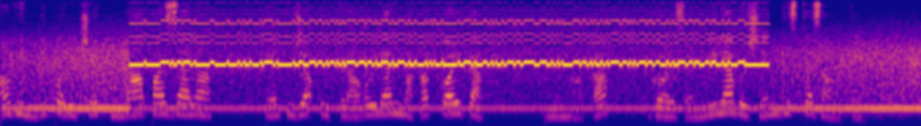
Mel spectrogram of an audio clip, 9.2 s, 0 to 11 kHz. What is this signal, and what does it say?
RTTY (45.45 baud, 170 Hz shift), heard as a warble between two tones, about 2150 Hz centre, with a steady whistle near 350 Hz and speech in Goan Konkani. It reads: VK3W DE AA6AUF TNX FER CALL.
